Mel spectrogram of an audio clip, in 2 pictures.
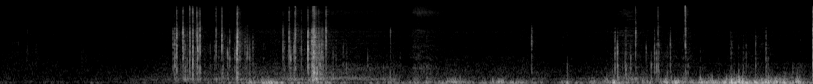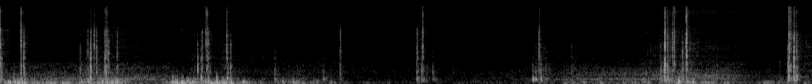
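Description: Irregular clicks and crackles of a clear plastic jar being handled and set down in grass, starting a little under two seconds in, over low rumbling handling noise.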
